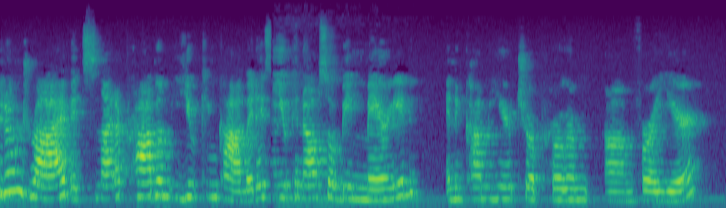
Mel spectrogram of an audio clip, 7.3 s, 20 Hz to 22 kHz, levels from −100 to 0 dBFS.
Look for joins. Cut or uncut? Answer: cut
